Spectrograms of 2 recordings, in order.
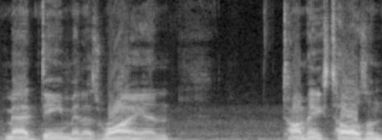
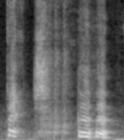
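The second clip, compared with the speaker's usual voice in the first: much higher, slow, half-laughing, half-crying groan of a curse; wounded curse; much slower than usual. Retold or imitated. Shot soldier curses his wound, high strained slow groan. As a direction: spit it out like you just got shot. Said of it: "his reaction when he says".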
